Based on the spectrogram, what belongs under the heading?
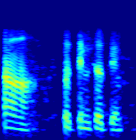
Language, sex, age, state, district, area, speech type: Sanskrit, male, 30-45, Kerala, Kannur, rural, conversation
